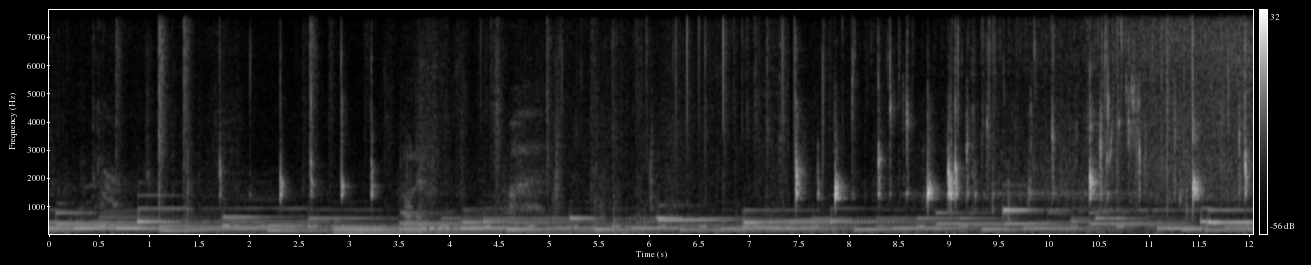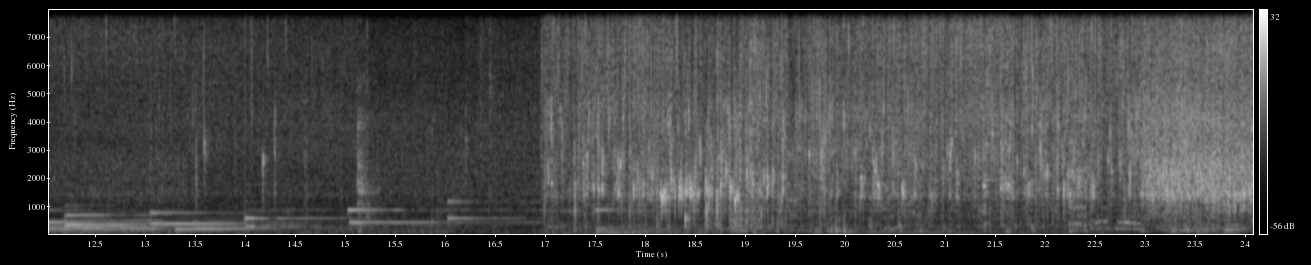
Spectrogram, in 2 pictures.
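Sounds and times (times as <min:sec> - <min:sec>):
soft background music: 0:00.0 - 0:21.6
dumplings sizzling in hot oil: 0:05.3 - 0:24.0.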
